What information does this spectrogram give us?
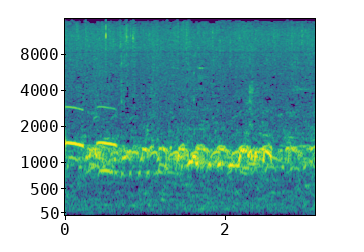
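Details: Crossbred zebra dove, kept for use as a lure bird, singing loudly: a dense, continuous run of overlapping low cooing notes that waver steadily around the same pitch for three seconds, with faint higher tones early on.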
